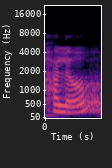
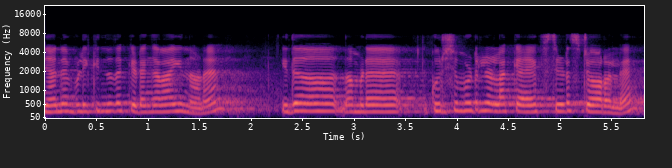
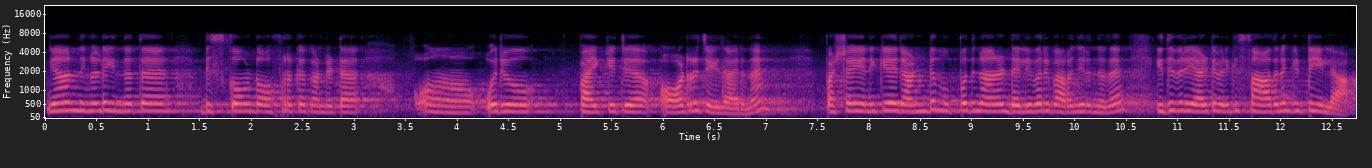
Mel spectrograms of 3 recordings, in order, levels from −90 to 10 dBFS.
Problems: constant background noise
